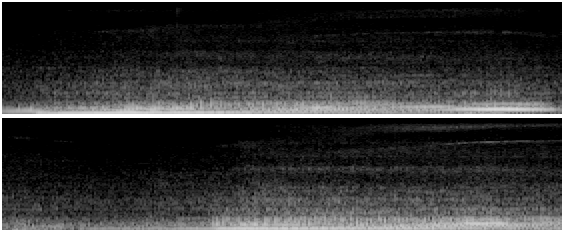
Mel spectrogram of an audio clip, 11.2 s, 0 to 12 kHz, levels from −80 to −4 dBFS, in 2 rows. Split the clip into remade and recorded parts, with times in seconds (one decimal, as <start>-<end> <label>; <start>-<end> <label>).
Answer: 0.0-1.5 recorded; 1.5-3.1 remade; 3.1-4.5 recorded; 4.5-6.1 remade; 6.1-11.2 recorded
